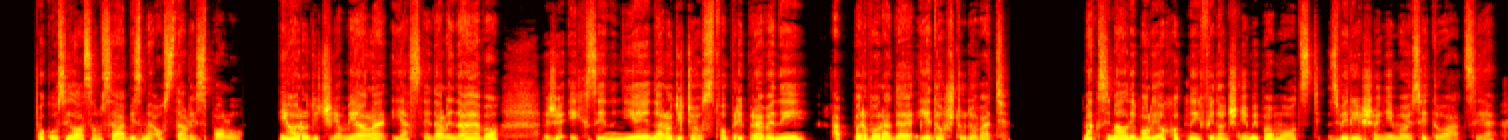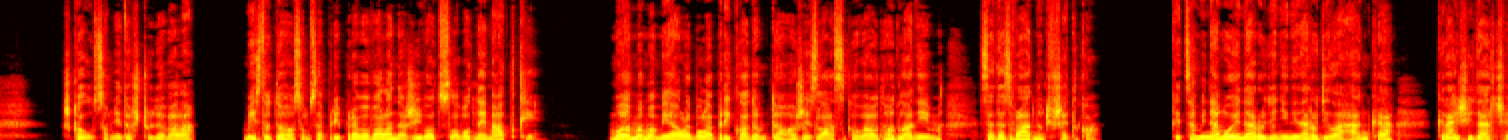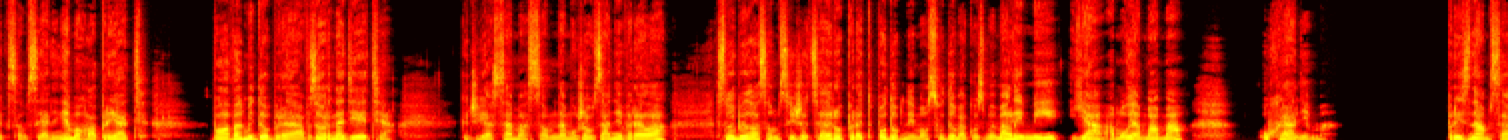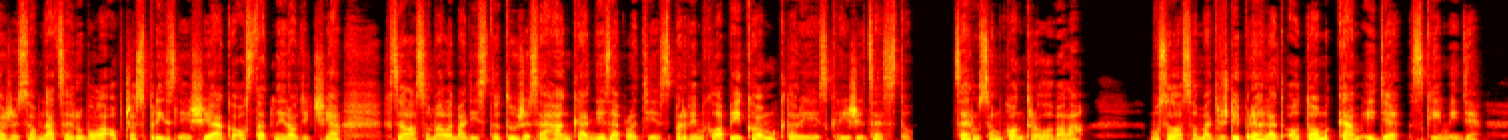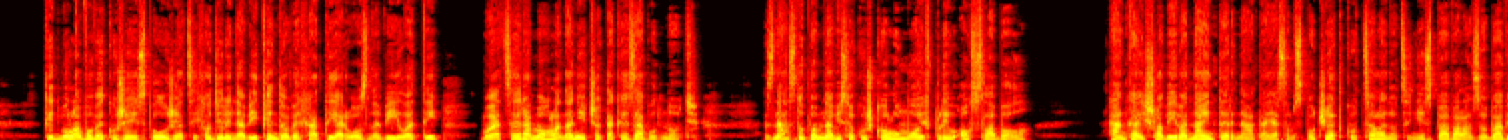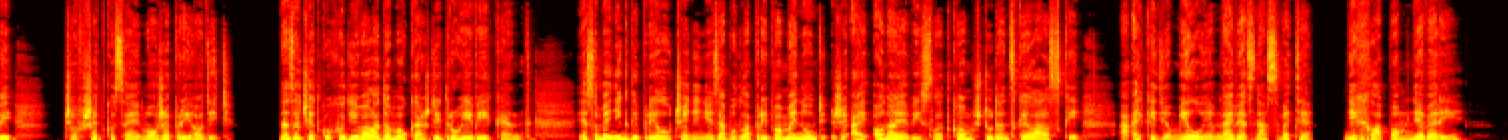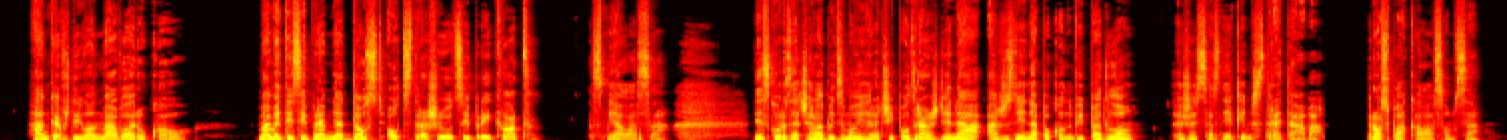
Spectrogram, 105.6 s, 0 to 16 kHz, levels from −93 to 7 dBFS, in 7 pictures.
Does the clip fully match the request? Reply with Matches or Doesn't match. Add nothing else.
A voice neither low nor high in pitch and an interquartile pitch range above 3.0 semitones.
Matches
